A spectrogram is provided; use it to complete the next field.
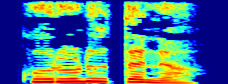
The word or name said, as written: ಗಾರುಡತನ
